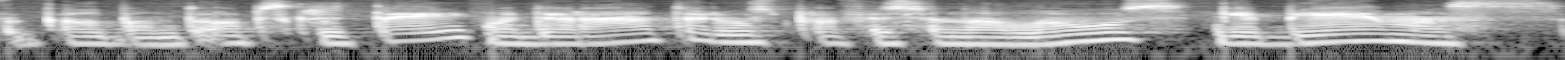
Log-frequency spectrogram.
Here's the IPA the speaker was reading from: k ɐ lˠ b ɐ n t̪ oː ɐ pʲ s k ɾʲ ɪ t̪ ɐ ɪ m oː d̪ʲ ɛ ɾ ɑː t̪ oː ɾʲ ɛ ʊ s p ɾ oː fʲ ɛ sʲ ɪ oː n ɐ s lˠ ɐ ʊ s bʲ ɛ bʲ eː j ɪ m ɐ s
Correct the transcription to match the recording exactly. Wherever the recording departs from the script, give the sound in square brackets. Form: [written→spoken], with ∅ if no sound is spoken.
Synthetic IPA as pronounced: k ɐ lˠ b ɐ n t̪ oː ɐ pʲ s k ɾʲ ɪ t̪ ɐ ɪ m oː d̪ʲ ɛ ɾ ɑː t̪ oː ɾʲ ɛ ʊ s p ɾ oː fʲ ɛ sʲ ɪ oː n ɐ [s→∅] lˠ ɐ ʊ s [bʲ→ɡʲ] ɛ bʲ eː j ɪ m ɐ s

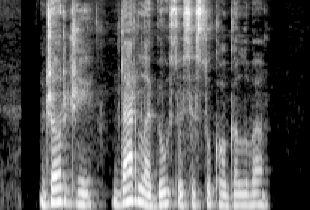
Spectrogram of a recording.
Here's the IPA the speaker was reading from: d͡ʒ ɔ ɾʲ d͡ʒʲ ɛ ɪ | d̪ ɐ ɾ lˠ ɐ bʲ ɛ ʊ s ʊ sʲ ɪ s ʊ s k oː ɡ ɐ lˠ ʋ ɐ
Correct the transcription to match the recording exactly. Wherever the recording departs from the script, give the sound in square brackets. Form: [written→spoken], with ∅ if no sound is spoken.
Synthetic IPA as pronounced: d͡ʒ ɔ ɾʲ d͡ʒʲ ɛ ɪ | d̪ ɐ ɾ lˠ ɐ bʲ ɛ ʊ s ʊ sʲ ɪ s ʊ [s→∅] k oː ɡ ɐ lˠ ʋ ɐ

